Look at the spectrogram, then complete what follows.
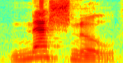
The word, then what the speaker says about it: national: shark shark Eric Lee you're not pronouncing the shot exactly as it should be like globalization globalization national national so listen and repeat after me national that's not international International yessir tried to pronounce the shock hundred-percent clearly and properly okay a national good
